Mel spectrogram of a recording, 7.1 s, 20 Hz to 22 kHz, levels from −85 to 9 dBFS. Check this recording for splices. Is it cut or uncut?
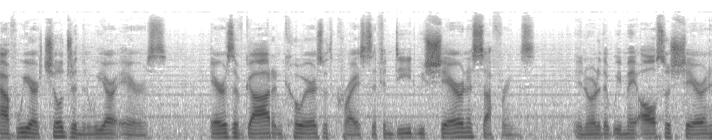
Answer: uncut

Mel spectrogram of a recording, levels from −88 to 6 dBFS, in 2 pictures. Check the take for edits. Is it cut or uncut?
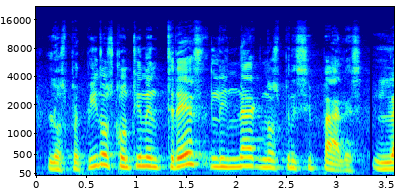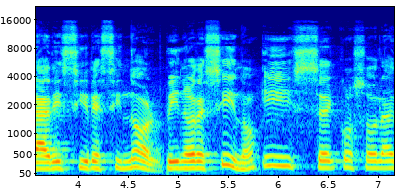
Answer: uncut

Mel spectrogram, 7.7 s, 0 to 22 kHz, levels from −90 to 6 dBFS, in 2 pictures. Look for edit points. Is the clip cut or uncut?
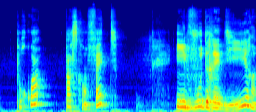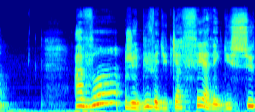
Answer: uncut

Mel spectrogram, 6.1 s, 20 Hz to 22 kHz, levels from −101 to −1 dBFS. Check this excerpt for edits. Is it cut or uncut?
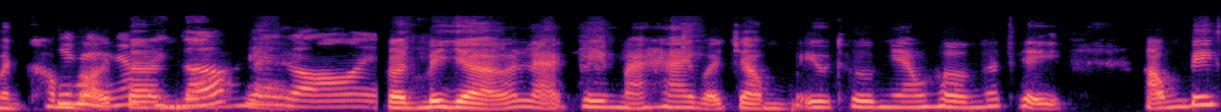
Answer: cut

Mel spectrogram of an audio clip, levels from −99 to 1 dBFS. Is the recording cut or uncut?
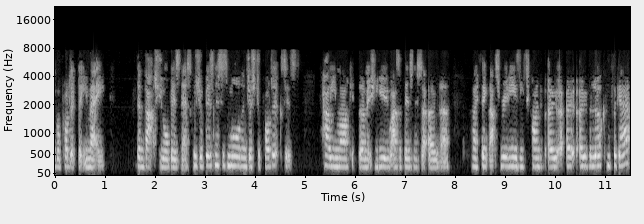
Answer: uncut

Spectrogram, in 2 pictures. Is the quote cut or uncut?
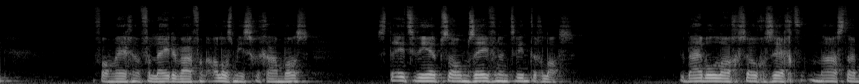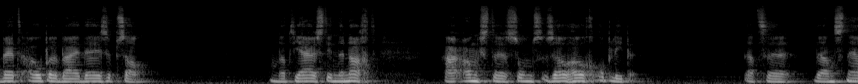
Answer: uncut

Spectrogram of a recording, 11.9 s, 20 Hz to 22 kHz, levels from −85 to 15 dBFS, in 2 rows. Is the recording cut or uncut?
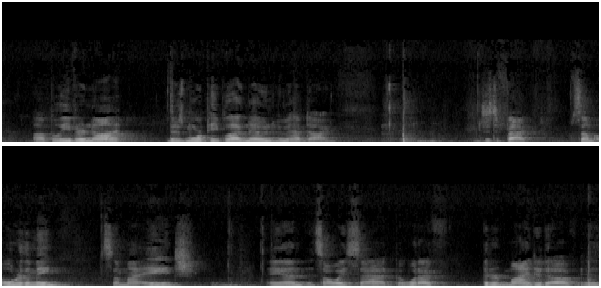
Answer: cut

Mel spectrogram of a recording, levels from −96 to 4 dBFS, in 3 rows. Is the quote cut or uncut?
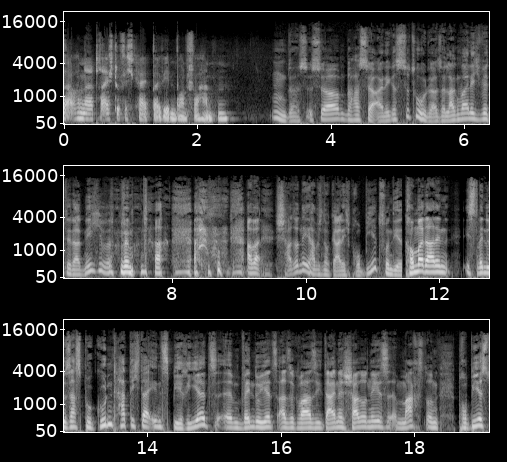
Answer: cut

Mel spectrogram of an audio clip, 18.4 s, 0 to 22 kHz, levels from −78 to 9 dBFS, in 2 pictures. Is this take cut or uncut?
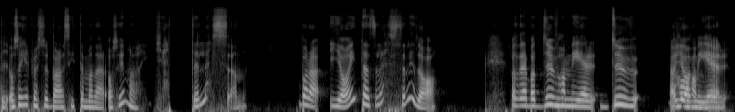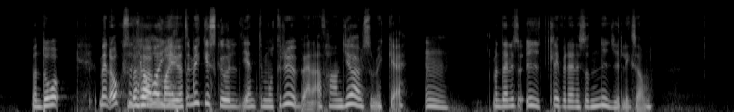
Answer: cut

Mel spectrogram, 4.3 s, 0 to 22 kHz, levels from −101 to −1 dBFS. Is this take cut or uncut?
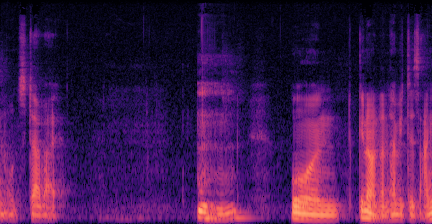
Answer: uncut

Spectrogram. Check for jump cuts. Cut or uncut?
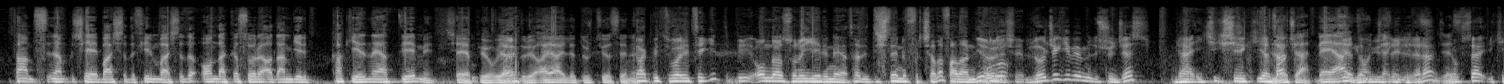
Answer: uncut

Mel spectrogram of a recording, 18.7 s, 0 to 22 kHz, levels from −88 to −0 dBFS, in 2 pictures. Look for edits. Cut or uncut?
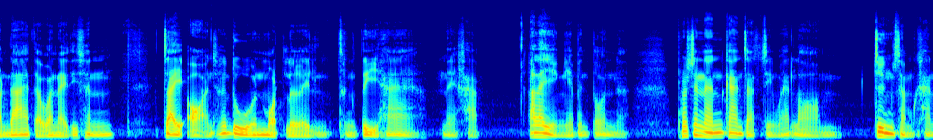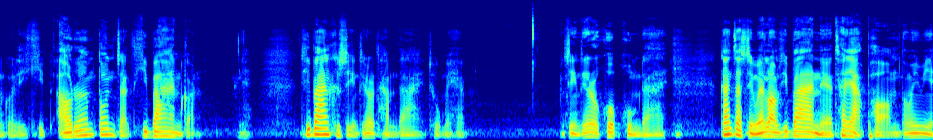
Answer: uncut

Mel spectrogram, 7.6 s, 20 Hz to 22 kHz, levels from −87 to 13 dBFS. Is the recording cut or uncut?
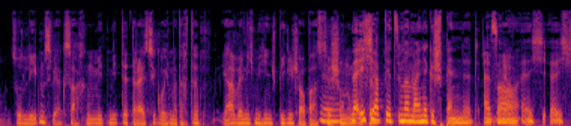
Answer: uncut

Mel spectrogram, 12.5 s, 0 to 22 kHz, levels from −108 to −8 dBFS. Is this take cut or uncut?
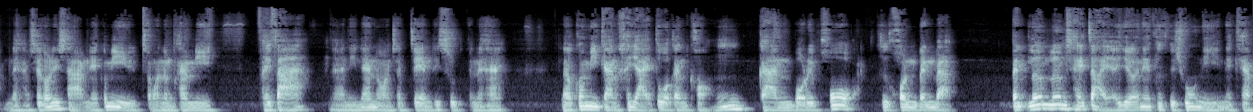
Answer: uncut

